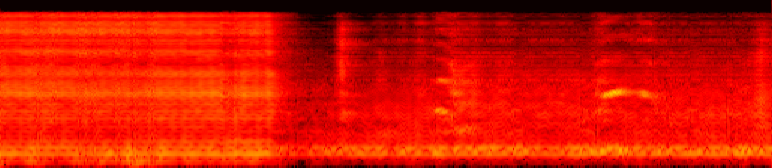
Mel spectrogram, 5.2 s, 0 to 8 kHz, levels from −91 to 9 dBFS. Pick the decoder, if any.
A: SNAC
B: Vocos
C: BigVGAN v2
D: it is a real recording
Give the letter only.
B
